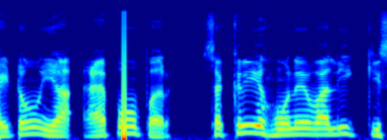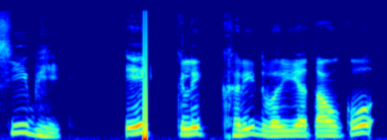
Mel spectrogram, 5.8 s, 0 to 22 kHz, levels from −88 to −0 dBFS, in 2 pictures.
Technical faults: invalid numbers at full scale

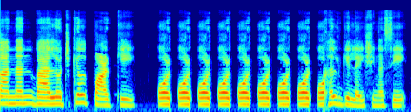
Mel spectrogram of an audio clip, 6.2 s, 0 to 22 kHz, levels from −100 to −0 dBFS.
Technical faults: low-delay AAC compression; broken-record loop

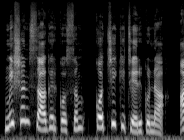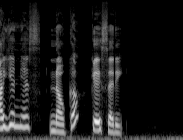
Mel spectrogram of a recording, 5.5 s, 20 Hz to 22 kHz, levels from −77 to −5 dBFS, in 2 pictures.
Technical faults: none

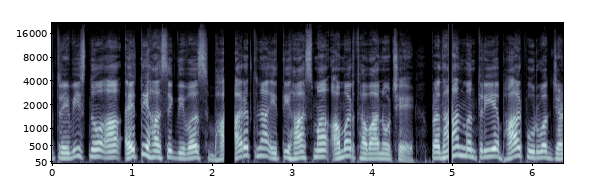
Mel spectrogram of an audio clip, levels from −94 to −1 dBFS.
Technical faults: Bluetooth stall

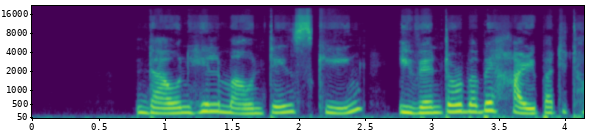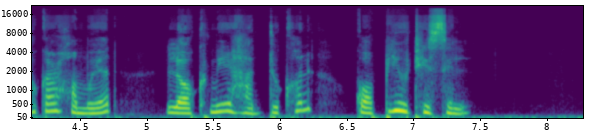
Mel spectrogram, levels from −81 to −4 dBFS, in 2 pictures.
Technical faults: Opus compression

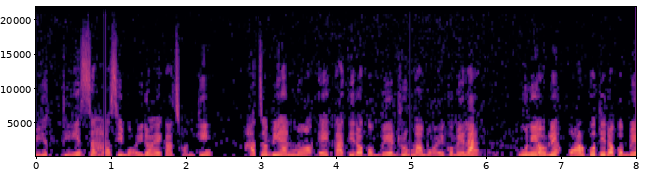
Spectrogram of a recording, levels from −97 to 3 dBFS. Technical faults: overdone noise removal; gap between chunks

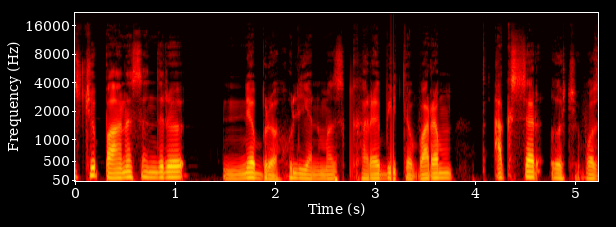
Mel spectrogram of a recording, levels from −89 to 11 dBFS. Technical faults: loud pop; corrupt frame muted

